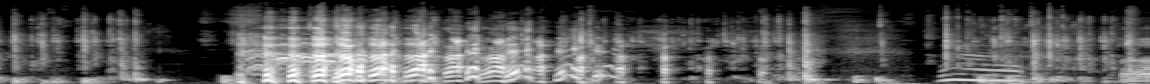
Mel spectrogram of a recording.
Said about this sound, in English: Are you typing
